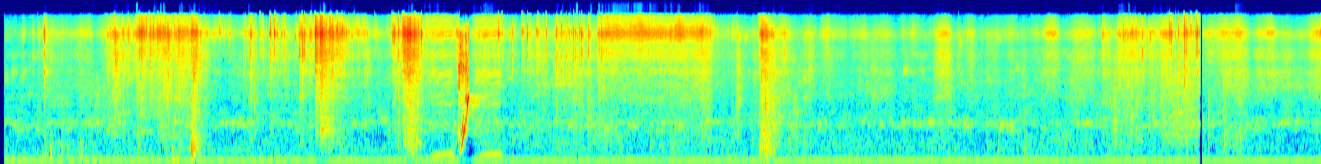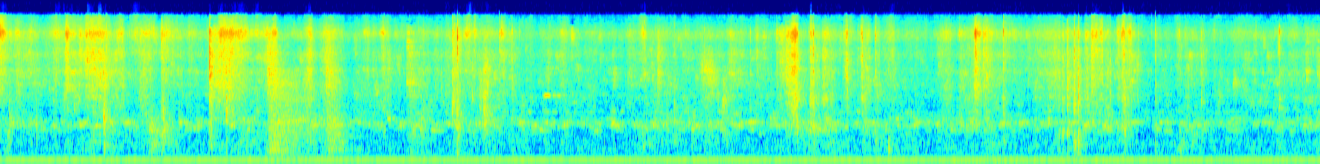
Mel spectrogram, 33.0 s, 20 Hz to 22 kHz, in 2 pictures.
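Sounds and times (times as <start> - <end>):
paper rustling and crinkling: 0.6 - 5.4, 6.4 - 10.2, 13.6 - 15.6, 26.2 - 27.7, 28.6 - 31.4
paper ripping: 3.2 - 5.4.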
